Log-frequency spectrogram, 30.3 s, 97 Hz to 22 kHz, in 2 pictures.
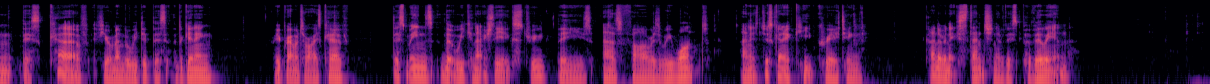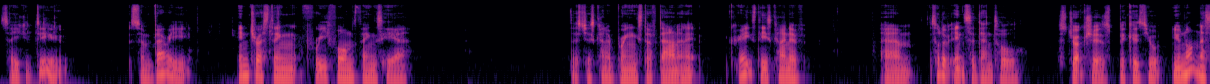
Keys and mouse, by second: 0.0 click, 0.8 click, 1.3 click, 3.9 ctrl+space, 4.9 click, 5.5 middle click, 6.0 click, 6.7 click, 7.5 e, 8.4 click, 9.0 middle click, 9.0-9.4 typing, 9.8-10.9 drag, 10.9 Right, 12.0-14.5 middle drag, 14.7 g, 15.1 click, 15.3 r, 15.5 r, 17.3 click, 17.7 Tab, 18.7 Right, 19.3-20.8 middle drag, 22.2-23.1 middle drag, 24.3 middle click, 25.5-26.6 middle drag, 28.5-29.8 middle drag.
